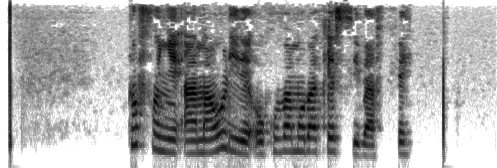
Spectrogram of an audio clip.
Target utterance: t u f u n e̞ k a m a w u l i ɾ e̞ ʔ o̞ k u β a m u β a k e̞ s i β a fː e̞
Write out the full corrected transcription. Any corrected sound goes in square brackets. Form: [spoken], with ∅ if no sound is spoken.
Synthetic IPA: t u f u [ɲ] e̞ [ʔ] a m a w u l i ɾ e̞ ʔ o̞ k u [v] a m u β a k e̞ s i β a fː e̞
